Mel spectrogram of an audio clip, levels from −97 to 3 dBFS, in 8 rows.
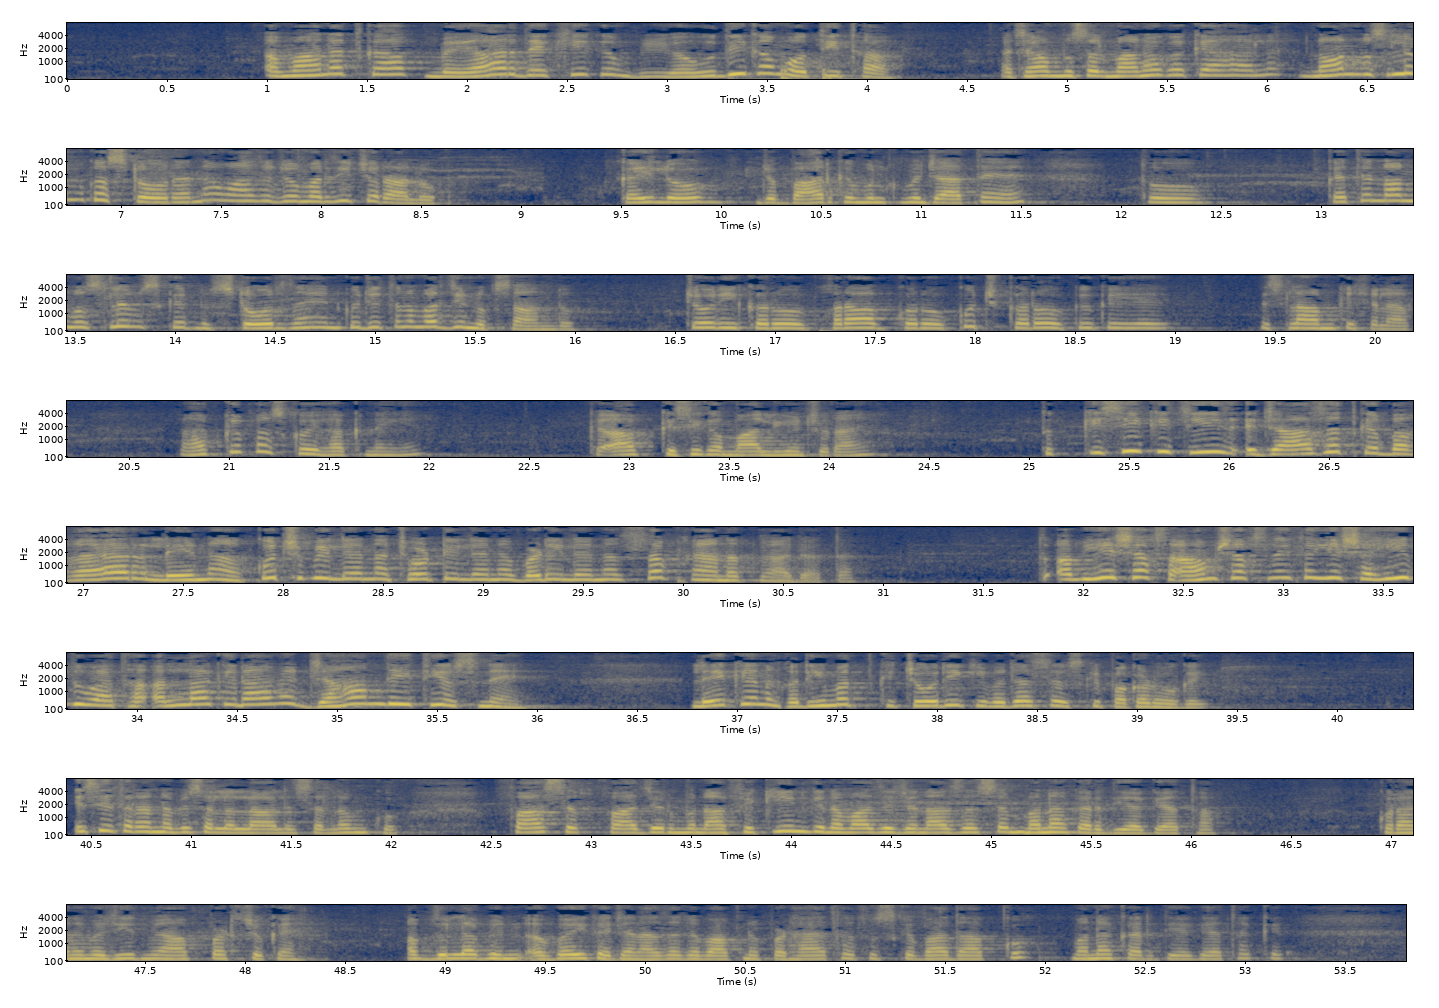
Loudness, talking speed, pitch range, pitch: -19 LUFS, 200 wpm, 200-270 Hz, 225 Hz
